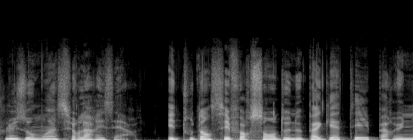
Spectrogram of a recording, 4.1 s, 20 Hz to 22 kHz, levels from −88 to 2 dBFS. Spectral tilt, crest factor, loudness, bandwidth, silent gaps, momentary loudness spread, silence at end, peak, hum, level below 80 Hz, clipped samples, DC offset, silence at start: -6.5 dB/octave; 18 dB; -20 LUFS; 14 kHz; none; 6 LU; 0 s; -2 dBFS; none; -46 dBFS; under 0.1%; under 0.1%; 0.05 s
